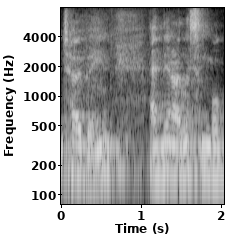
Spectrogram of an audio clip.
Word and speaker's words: Tóibín: name he said what's toe as in tow and being as in being Toby and then I listen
